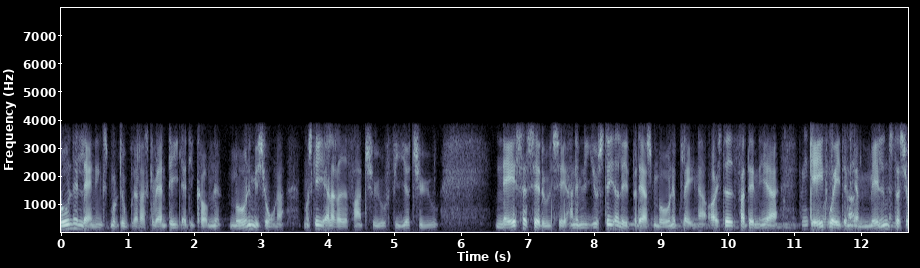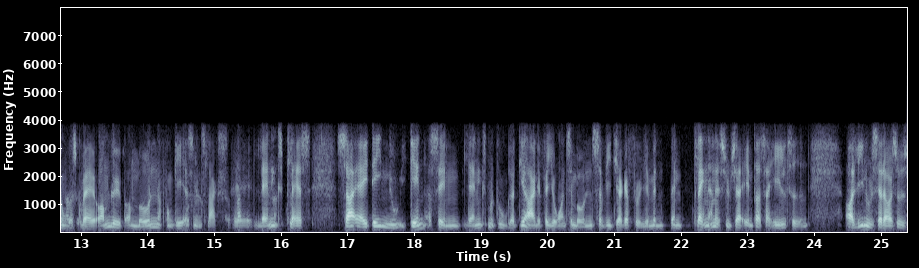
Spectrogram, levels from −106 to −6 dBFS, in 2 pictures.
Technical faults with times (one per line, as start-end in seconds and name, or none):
0.65-1.35 echo leak
8.52-11.75 echo leak
10.80-16.13 speech suppressed in double talk
16.39-18.32 echo leak
22.10-22.15 echo leak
